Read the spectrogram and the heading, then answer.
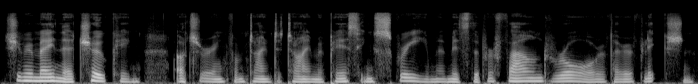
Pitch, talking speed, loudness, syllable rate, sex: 135 Hz, 165 wpm, -20 LUFS, 4.6 syllables/s, female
